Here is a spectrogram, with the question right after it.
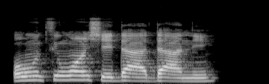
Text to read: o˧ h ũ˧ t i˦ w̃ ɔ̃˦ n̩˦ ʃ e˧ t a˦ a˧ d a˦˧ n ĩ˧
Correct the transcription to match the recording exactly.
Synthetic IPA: o˧ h ũ˧ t i˦ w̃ ɔ̃˦ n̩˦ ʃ e˧ d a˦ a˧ d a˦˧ n ĩ˧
